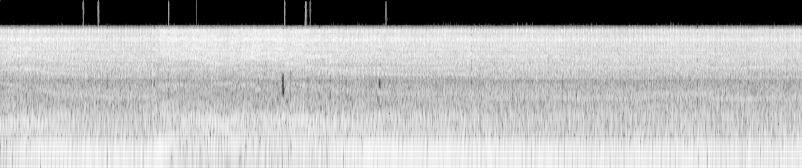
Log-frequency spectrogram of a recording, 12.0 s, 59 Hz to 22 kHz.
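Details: Triumph T150V triple after heads and cylinders were removed to fix oil leaks, started on second kick (first kicked back); steady even idle with a quick throttle blip, smooth regular firing while oil return to tank is checked; normal idle and rev.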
